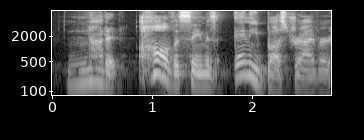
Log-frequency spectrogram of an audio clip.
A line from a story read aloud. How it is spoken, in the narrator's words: he shrieked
